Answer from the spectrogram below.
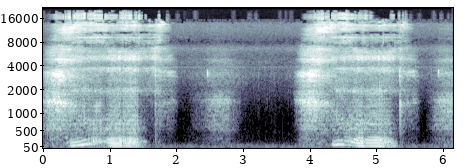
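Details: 16-year-old male asleep with mouth open, snoring worse than at an earlier recording: loud, deep, rumbling snores on each breath in, quiet breathing out between, about two cycles in six seconds; heavy snoring.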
